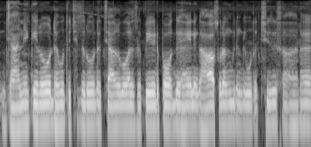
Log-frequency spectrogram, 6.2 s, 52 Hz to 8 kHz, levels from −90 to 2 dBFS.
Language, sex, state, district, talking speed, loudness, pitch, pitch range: Hindi, male, Bihar, West Champaran, 220 wpm, -16 LUFS, 110 Hz, 110-115 Hz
